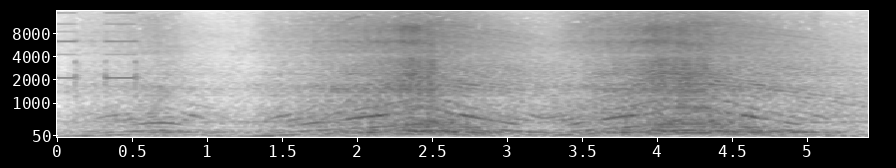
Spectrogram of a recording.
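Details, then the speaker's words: 2008 Freightliner Sprinter 3.0 diesel after replacing the crankshaft position sensor (code P0335, crank-no-start): engine now starts and revs up and down in two smooth swells, no knocks or misses; normal revving, fault fixed. "let's give it gas i mean let's accelerate so that's good the engine now runs okay so this is fixed right there"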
